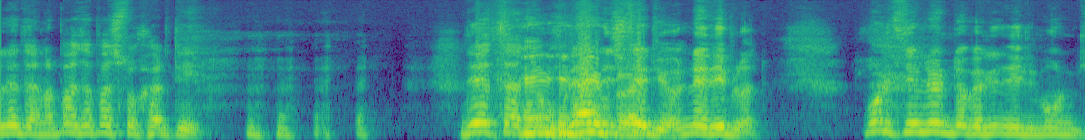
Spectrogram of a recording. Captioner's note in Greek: γέλια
